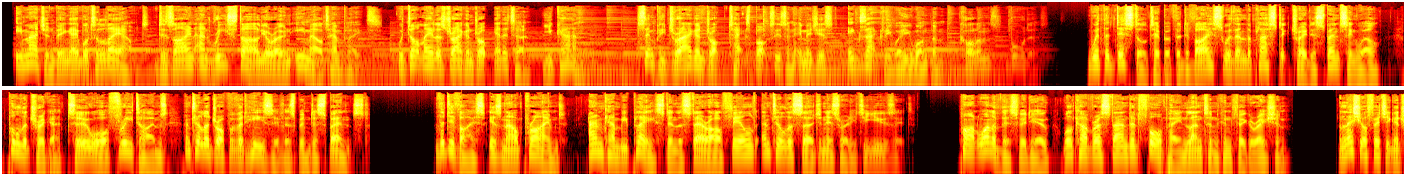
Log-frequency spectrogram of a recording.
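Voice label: Explainer, British Male Voice Over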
